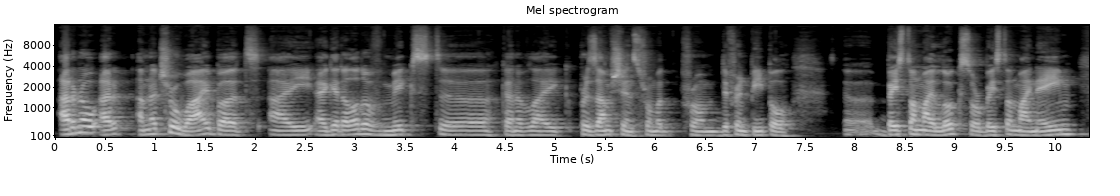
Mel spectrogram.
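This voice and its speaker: A man's voice: mid-range voice, fairly even intonation, moderate pace. Man in his thirties. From Serbia. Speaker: interview guest, proptech company representative. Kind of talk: conversational interview answers.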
